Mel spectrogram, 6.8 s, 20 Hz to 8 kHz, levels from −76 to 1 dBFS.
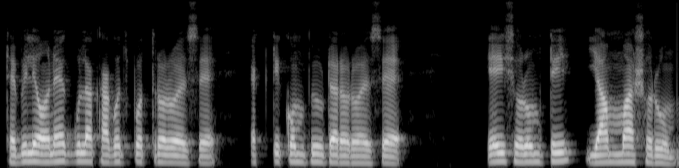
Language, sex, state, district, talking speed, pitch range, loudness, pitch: Bengali, male, Assam, Hailakandi, 105 wpm, 130-145 Hz, -19 LUFS, 140 Hz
